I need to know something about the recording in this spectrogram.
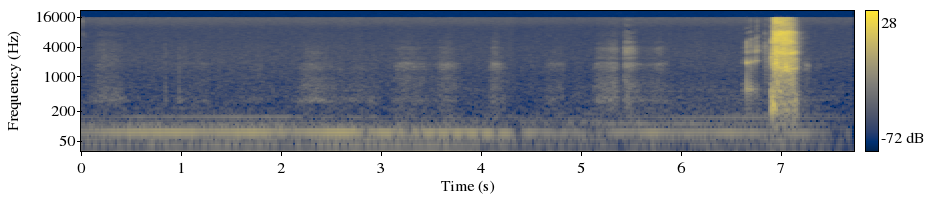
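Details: An induced sneeze: quiet breathing and a low hum, then a quick indrawn breath and one loud explosive sneeze.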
